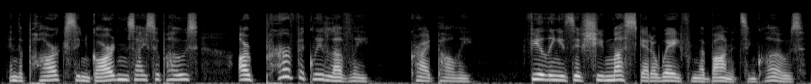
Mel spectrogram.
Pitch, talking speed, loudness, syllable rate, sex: 185 Hz, 180 wpm, -20 LUFS, 5.5 syllables/s, female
